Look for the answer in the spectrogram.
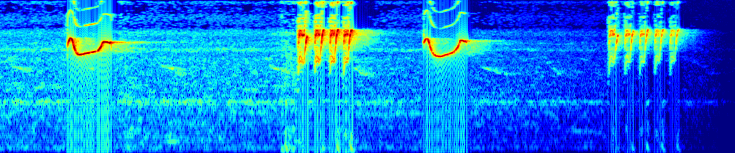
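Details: Olive-backed sunbird sounds used as a bird lure: high hooked whistles ending in a held tone, alternating with fast buzzy trilled bursts of five or six notes, in four separate phrases.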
